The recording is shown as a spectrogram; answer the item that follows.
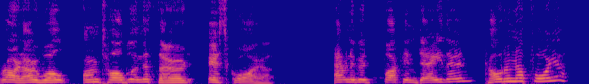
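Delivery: put-on goblin voice. Player voicing a goblin who looks the party up and down, Toblin goblin voice. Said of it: "this goblin looks you up and down, and he's like".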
